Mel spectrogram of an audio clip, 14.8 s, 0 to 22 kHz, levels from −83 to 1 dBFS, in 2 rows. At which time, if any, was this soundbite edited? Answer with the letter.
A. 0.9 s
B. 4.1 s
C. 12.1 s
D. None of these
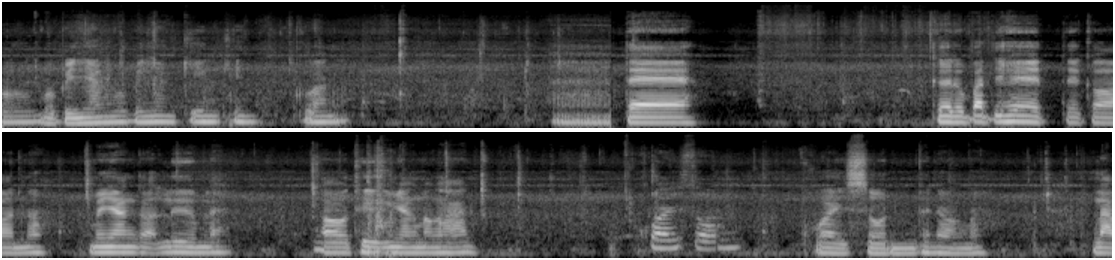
B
